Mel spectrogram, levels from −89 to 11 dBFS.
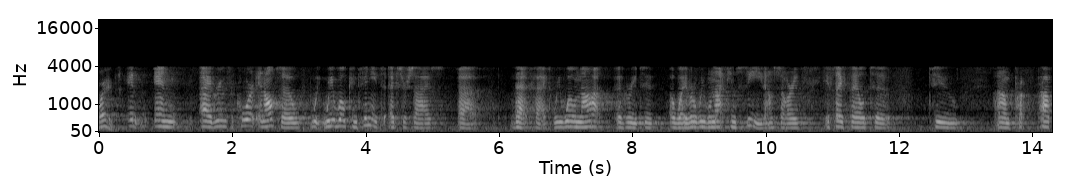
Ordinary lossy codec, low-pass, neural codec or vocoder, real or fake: AAC, 16 kbps; 7.2 kHz; vocoder, 44.1 kHz, 80 mel bands, Vocos; fake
